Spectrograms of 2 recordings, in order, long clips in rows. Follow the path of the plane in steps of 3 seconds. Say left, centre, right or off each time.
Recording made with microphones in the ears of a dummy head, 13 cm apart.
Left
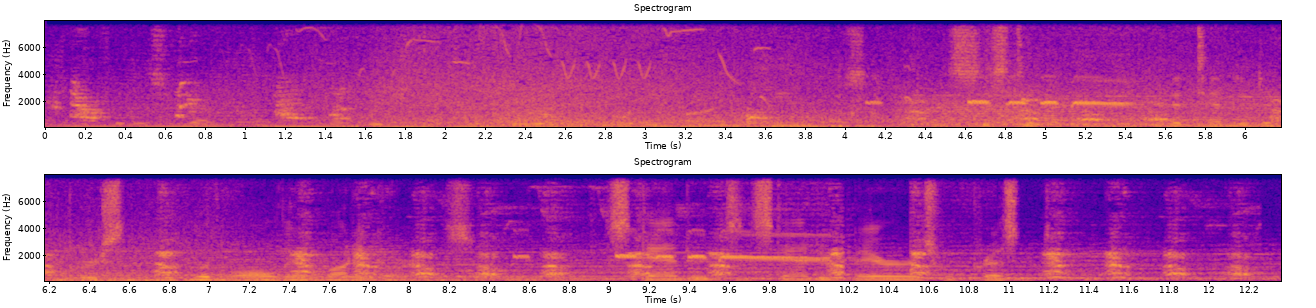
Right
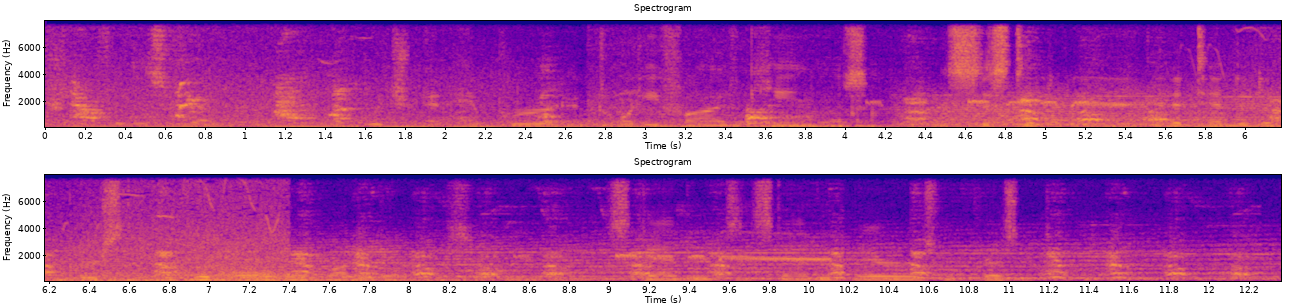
left, centre, right, right.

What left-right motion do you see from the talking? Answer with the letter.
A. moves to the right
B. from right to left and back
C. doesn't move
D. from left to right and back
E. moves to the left
E.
